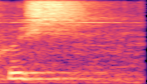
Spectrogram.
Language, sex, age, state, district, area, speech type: Sindhi, female, 60+, Delhi, South Delhi, urban, read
